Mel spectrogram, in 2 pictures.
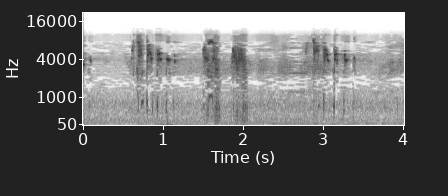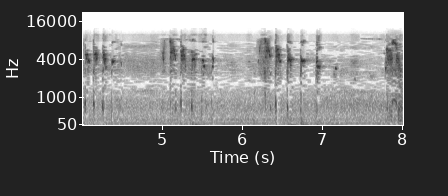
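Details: At a nest with eggs on March 23, 2:26 pm, the father bald eagle calls in a string of piercing, squeaky chitters, grouped into rapid bursts of several notes spaced about a second apart.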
